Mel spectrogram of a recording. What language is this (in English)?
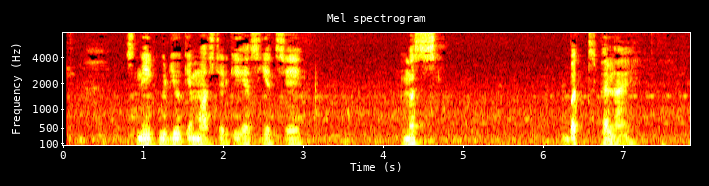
Urdu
